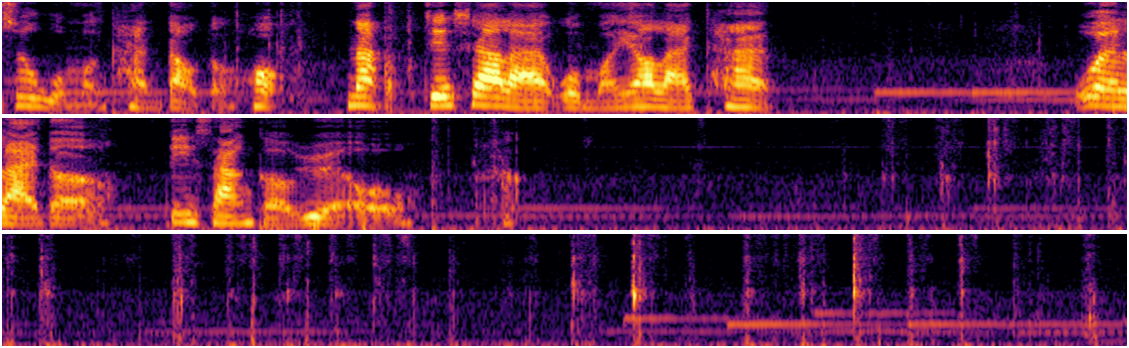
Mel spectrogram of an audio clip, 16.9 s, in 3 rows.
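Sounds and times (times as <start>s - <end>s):
speech: 0.0s - 4.0s, 5.4s - 8.3s
tarot cards being shuffled: 7.7s - 8.2s, 9.1s - 16.8s.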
